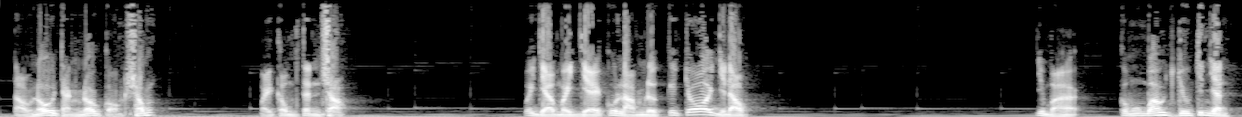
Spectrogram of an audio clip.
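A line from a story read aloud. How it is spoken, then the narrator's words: Snapping sharply. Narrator (Vietnamese): Quan Lửa gơm hơi rồi gắt tiếp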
